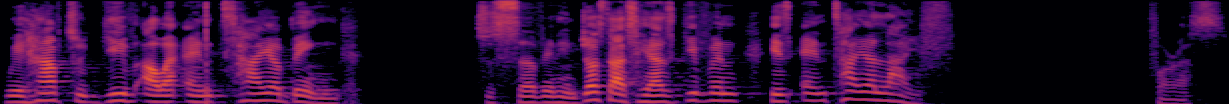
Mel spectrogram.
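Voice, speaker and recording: A man's voice: mid-range voice, lively intonation, slow, pauses often, long reverb tail. A man giving a sermon in a conversational way, telling everyday stories and asking the congregation questions. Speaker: preacher.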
